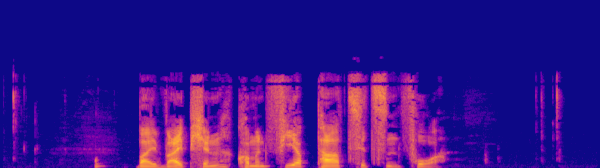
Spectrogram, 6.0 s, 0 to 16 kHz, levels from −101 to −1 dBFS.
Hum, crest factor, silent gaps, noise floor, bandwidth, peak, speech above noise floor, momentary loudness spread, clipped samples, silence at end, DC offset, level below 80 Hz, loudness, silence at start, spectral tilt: none; 26 dB; none; -79 dBFS; 9.4 kHz; -2 dBFS; 55 dB; 13 LU; under 0.1%; 1.55 s; under 0.1%; -66 dBFS; -23 LUFS; 0.95 s; -2.5 dB/octave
